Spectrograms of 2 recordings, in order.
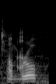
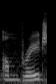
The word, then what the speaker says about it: Umbral: Umbral. Umbral. Umbral. I always want to say umbrage like Harry Potter.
